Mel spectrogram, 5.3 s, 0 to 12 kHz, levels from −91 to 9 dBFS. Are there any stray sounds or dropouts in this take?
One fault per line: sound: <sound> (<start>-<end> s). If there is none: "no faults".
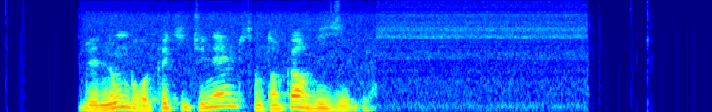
no faults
